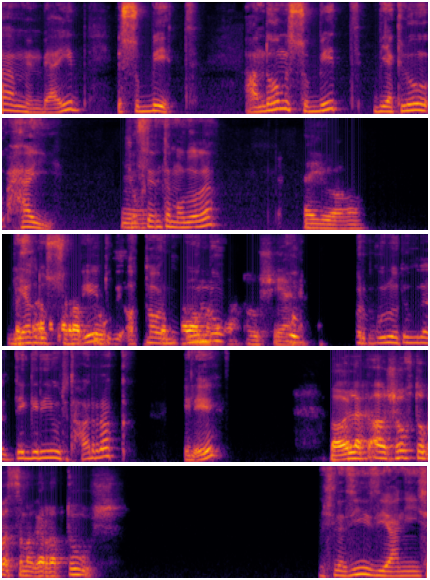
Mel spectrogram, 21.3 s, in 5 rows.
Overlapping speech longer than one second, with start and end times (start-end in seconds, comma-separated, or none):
8.6-10.8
